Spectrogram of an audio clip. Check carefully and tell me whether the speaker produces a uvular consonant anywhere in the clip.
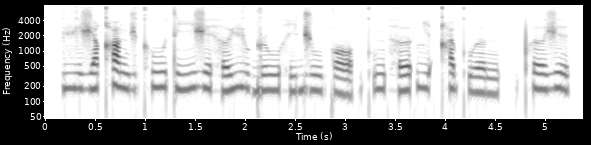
yes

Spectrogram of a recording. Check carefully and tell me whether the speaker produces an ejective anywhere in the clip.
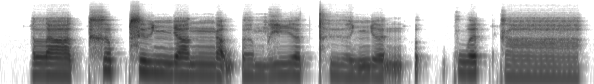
no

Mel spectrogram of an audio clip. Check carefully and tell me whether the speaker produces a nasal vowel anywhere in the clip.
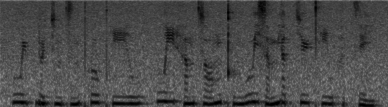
no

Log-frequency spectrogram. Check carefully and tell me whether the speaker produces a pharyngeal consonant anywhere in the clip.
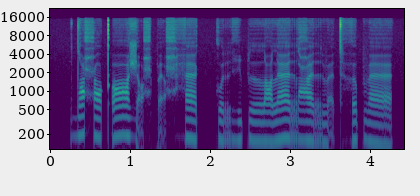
yes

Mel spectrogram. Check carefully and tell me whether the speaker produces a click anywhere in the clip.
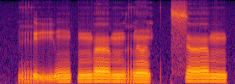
no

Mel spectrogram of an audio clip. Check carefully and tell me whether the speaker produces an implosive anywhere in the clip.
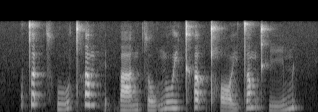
no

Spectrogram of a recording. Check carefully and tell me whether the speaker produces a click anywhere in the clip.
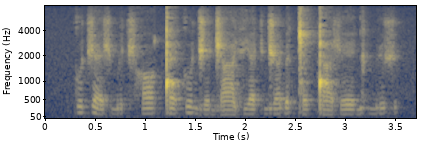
yes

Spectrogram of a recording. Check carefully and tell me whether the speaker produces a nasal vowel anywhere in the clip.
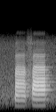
yes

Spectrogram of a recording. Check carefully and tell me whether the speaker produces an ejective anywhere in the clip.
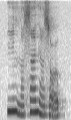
no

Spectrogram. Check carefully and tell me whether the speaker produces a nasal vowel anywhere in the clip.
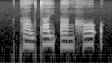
no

